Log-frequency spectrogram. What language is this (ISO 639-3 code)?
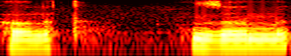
kas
